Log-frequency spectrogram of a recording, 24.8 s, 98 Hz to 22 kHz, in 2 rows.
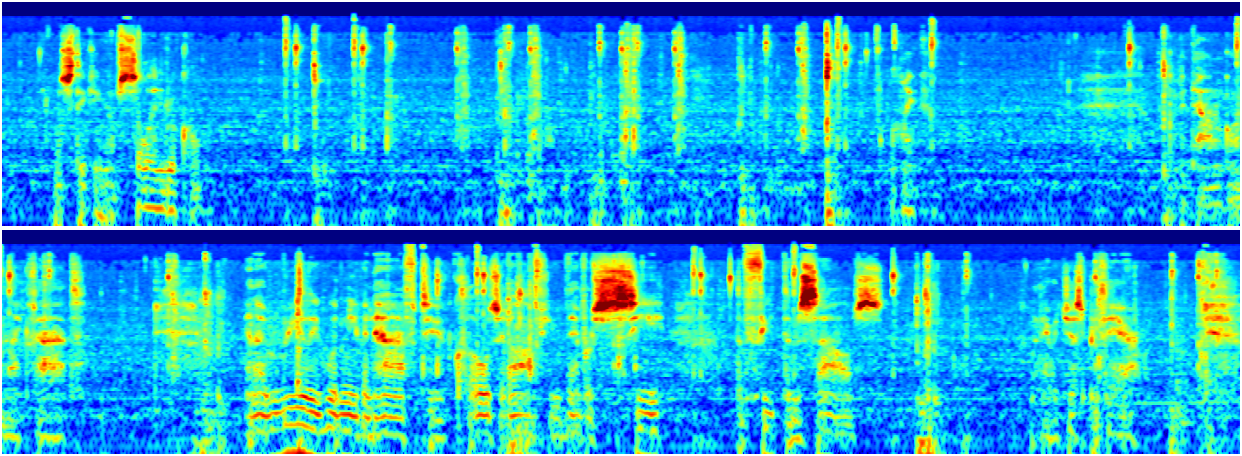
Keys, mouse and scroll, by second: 3.1 s, 3.7 middle click, 4.9 shift+middle click, 5.3-5.8 scroll up 4, 5.8 shift+middle click, 6.2 middle click, 7.2 1, 7.4 middle click, 8.1 e, 9.1 click, 11.4 s, 12.7 middle click, 14.2 alt+a, 15.2 Tab, 16.4 right click, 17.5 alt+a, 17.5 middle click, 18.6-19.4 scroll up 2, 19.1 click, 20.1 click, 21.4 alt+a, 21.5 scroll down 4, 21.8 middle click, 23.5-23.9 scroll up 2, 23.9 shift+middle click, 24.3 middle click.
